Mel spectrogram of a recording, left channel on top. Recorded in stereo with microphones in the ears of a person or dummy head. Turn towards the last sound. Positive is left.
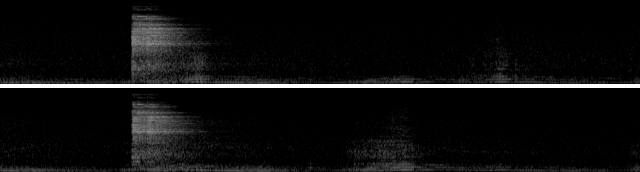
turn(degrees=25)  # may be behind; listen again after turning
